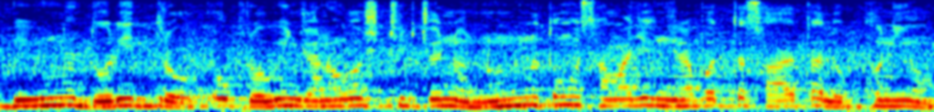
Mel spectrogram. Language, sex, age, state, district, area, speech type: Bengali, male, 30-45, West Bengal, Paschim Medinipur, urban, spontaneous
